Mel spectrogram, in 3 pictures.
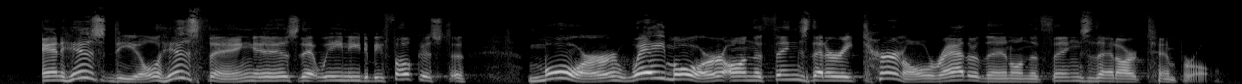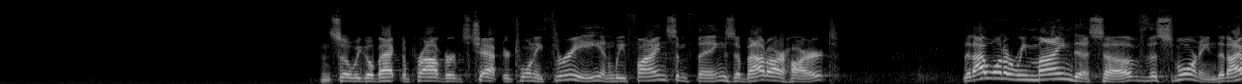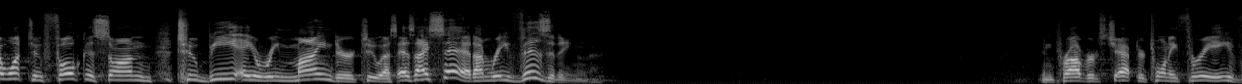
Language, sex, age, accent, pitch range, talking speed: English, male, 50-69, American, 135-205 Hz, 120 wpm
